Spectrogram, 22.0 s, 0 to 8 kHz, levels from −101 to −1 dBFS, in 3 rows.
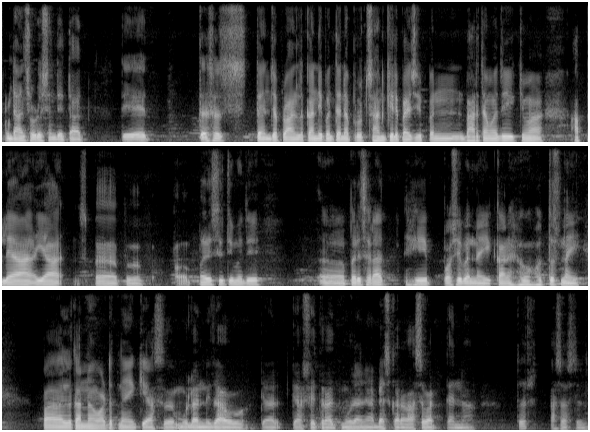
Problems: none marked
